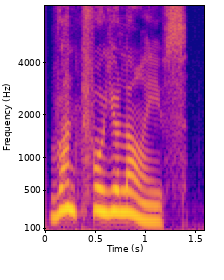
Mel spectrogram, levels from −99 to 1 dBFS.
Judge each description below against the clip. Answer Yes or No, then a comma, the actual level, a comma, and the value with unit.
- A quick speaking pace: No, average, 150 wpm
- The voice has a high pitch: Yes, high, 225 Hz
